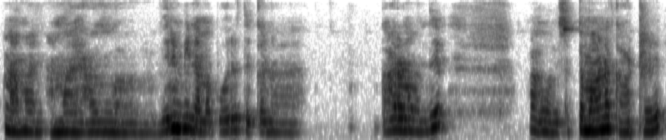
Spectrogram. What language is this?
Tamil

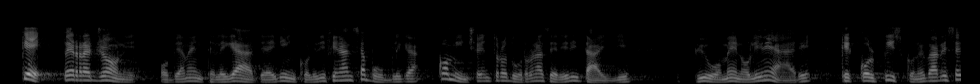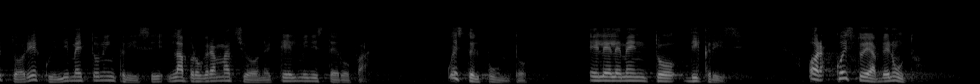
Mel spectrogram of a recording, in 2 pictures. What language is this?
Italian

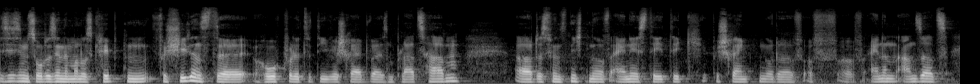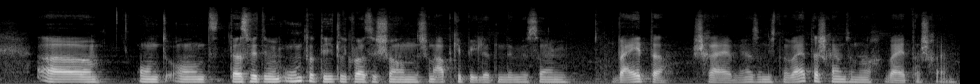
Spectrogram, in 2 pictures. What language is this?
German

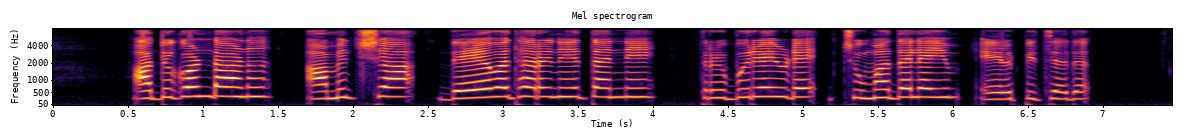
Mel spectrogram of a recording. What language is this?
Malayalam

